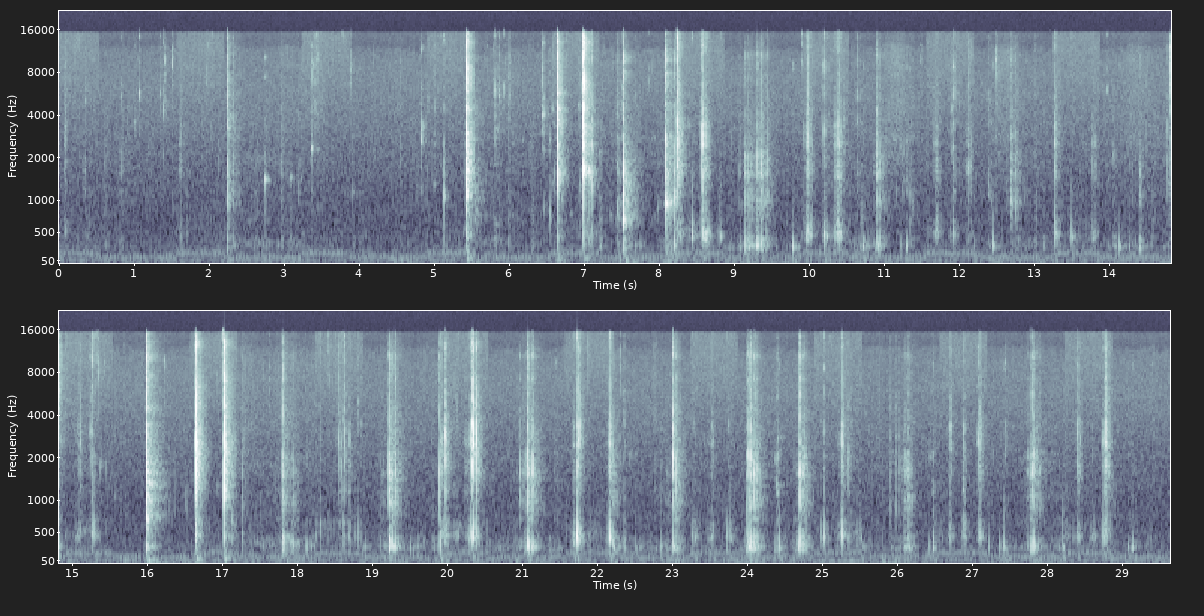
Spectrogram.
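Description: White chalk sticks being bitten and chewed: sharp, crisp crunches and snaps, only one or two at first, then several a second from about five seconds in.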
